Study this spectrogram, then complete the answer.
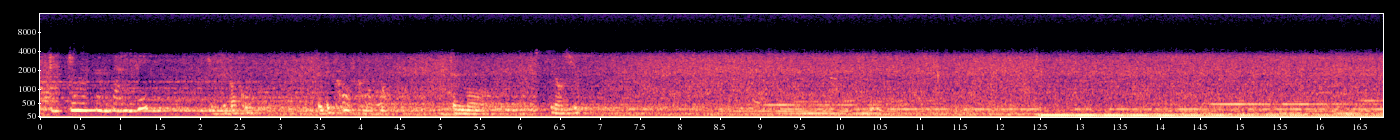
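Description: Water jets from a fountain spray and splash.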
